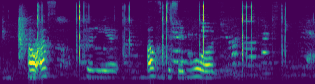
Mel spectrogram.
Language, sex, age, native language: Icelandic, female, 10, Icelandic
